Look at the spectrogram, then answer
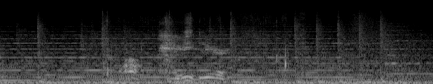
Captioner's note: buck grunting; dramatic music continues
